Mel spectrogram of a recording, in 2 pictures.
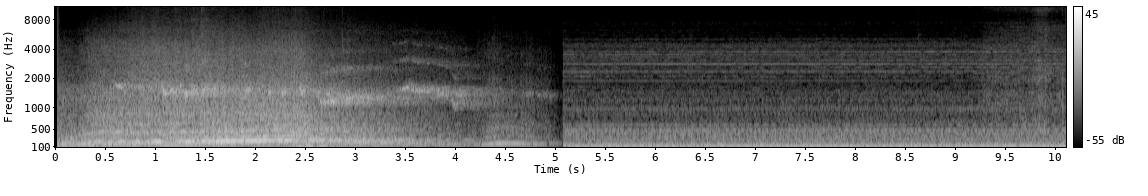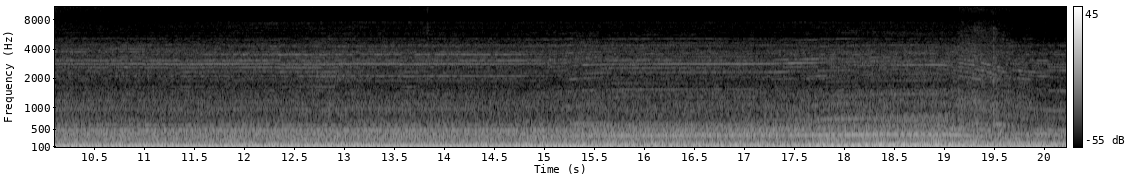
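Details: Subaru with EJ 2.5 SOHC engine idling: steady high whine over even idle from front of engine, loudest when cold, from a worn accessory idler pulley bearing; fixed by replacing drive belts and idler pulley.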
